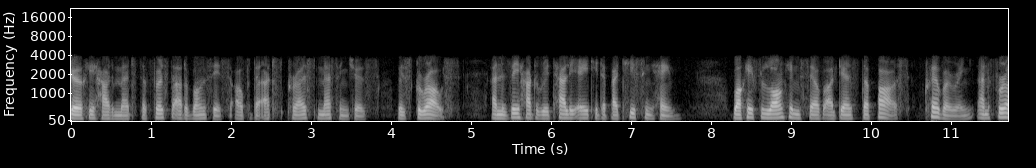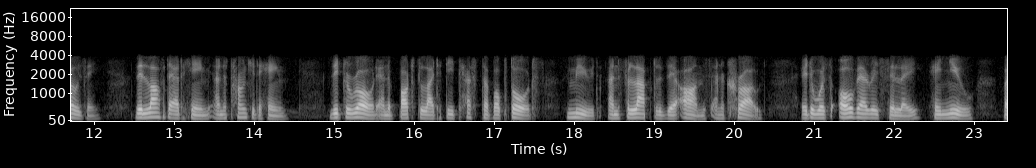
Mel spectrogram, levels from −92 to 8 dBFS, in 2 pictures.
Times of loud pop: none

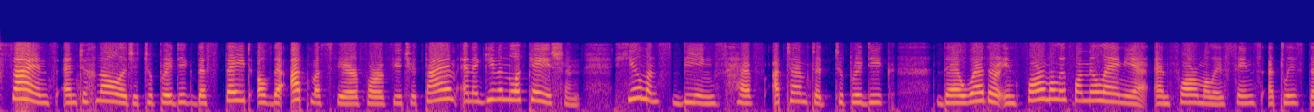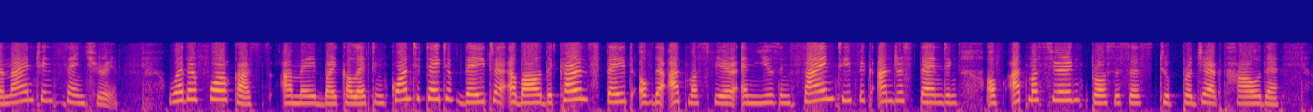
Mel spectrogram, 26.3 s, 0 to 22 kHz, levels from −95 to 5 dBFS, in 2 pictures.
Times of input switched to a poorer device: none

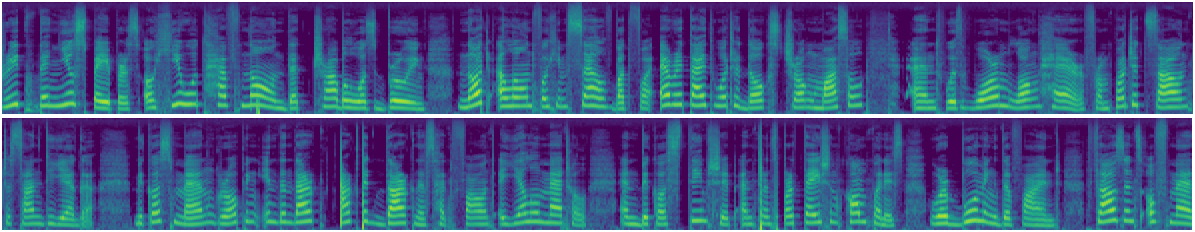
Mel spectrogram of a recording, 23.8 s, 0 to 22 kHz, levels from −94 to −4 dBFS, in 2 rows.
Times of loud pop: 2.56-2.58, 15.29-15.53, 19.48-19.66

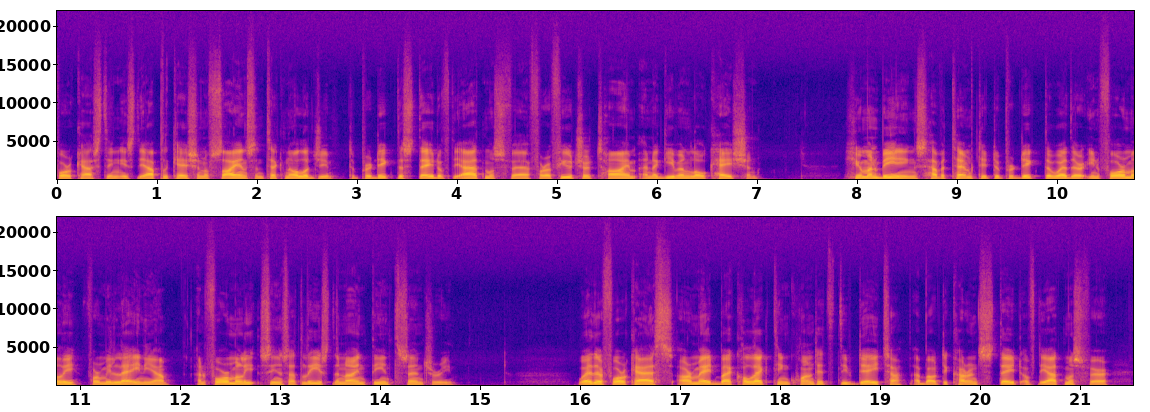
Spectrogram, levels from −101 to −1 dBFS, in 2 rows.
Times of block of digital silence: 6.95

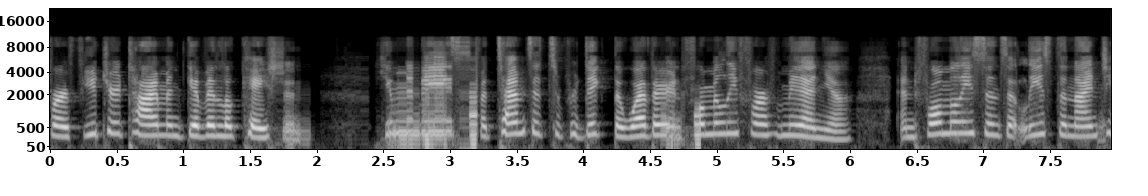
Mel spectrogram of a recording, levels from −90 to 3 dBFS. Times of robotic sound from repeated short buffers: 1.70-3.20, 4.58-4.88

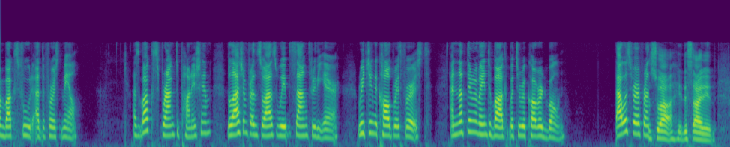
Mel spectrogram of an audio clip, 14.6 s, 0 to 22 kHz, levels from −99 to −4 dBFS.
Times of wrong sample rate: 12.98-14.62

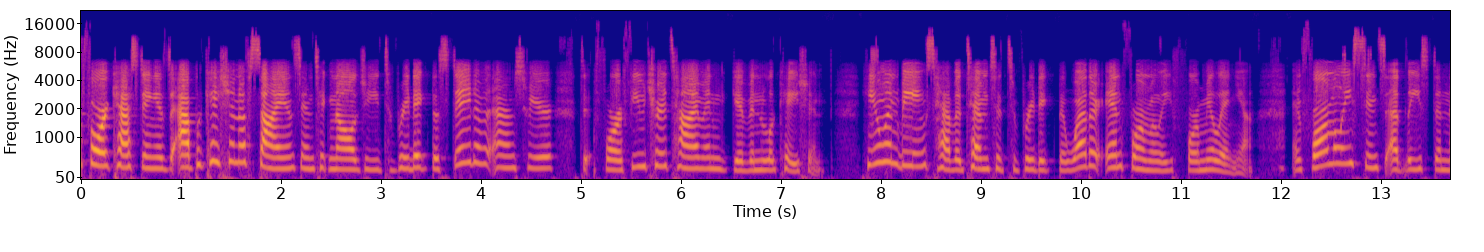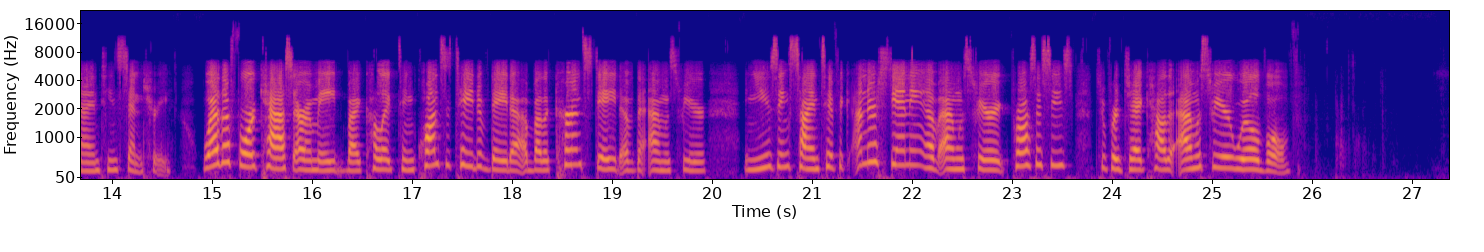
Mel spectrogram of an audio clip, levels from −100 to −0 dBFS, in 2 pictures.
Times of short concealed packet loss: none

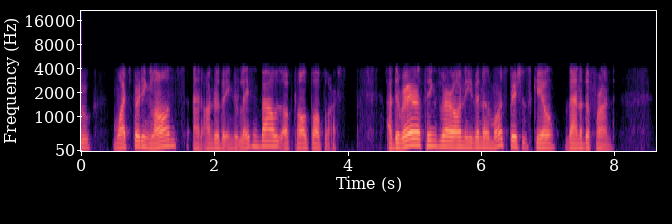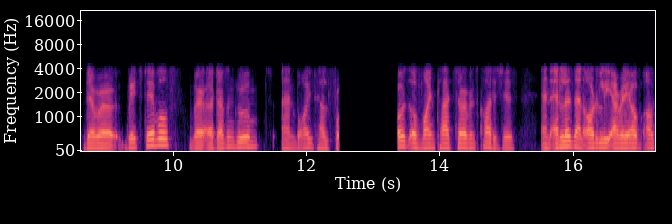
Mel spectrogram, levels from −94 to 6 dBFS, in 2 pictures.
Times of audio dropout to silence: 12.48-13.37

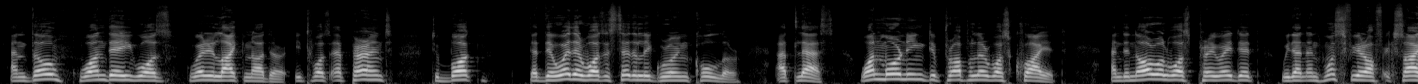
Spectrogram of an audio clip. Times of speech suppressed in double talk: none

